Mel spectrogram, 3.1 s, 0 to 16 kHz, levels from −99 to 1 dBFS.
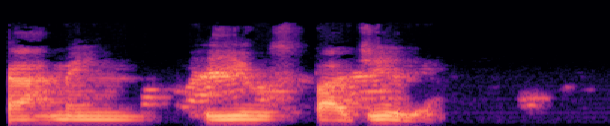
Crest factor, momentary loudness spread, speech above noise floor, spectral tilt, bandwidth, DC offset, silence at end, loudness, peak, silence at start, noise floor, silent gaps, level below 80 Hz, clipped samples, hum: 16 dB; 12 LU; 23 dB; -7.5 dB/octave; 7.6 kHz; under 0.1%; 0.3 s; -19 LUFS; -2 dBFS; 0.05 s; -41 dBFS; none; -64 dBFS; under 0.1%; none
